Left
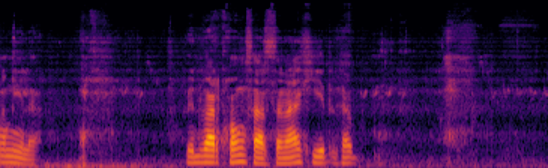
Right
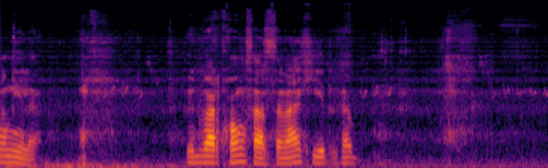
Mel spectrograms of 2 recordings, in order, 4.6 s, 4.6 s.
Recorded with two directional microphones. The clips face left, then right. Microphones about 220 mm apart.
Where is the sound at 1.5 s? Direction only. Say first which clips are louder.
Left 4 dB; 20° left (ahead or behind).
